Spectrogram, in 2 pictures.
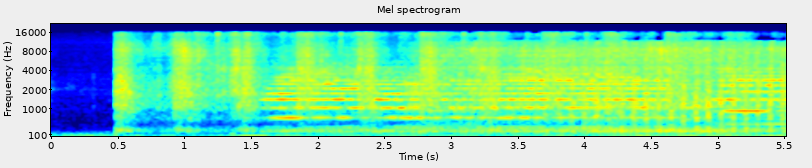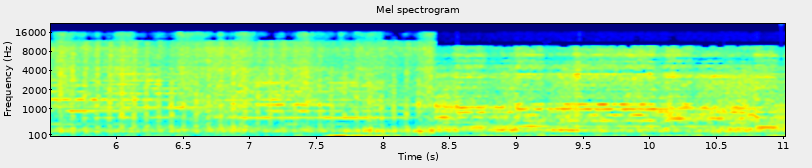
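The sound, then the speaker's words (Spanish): A Navy helicopter landing with the mascot Pochi aboard at a playoff game, its loud rotor roar and high turbine whine rising quickly and holding steady for several seconds, with no talking. “Y bueno, pues se ve y vamos a escuchar el momento en el que Pochi, esta mascota, baja literalmente de, una, de un helicóptero de la Marina, de un helicóptero de la Marina.”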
